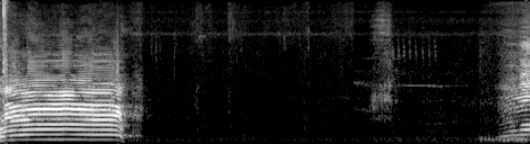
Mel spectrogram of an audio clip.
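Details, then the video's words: Cow letting out a loud, steady moo lasting about one and a half seconds. Near-silence follows, broken by a faint click, then another moo begins at the end. "Tiếng con bò kêu ỤM BÒ/ The sound of a cow mooing"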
